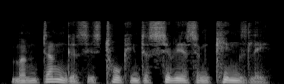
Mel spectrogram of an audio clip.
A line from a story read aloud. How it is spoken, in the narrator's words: muttered, frowning with concentration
